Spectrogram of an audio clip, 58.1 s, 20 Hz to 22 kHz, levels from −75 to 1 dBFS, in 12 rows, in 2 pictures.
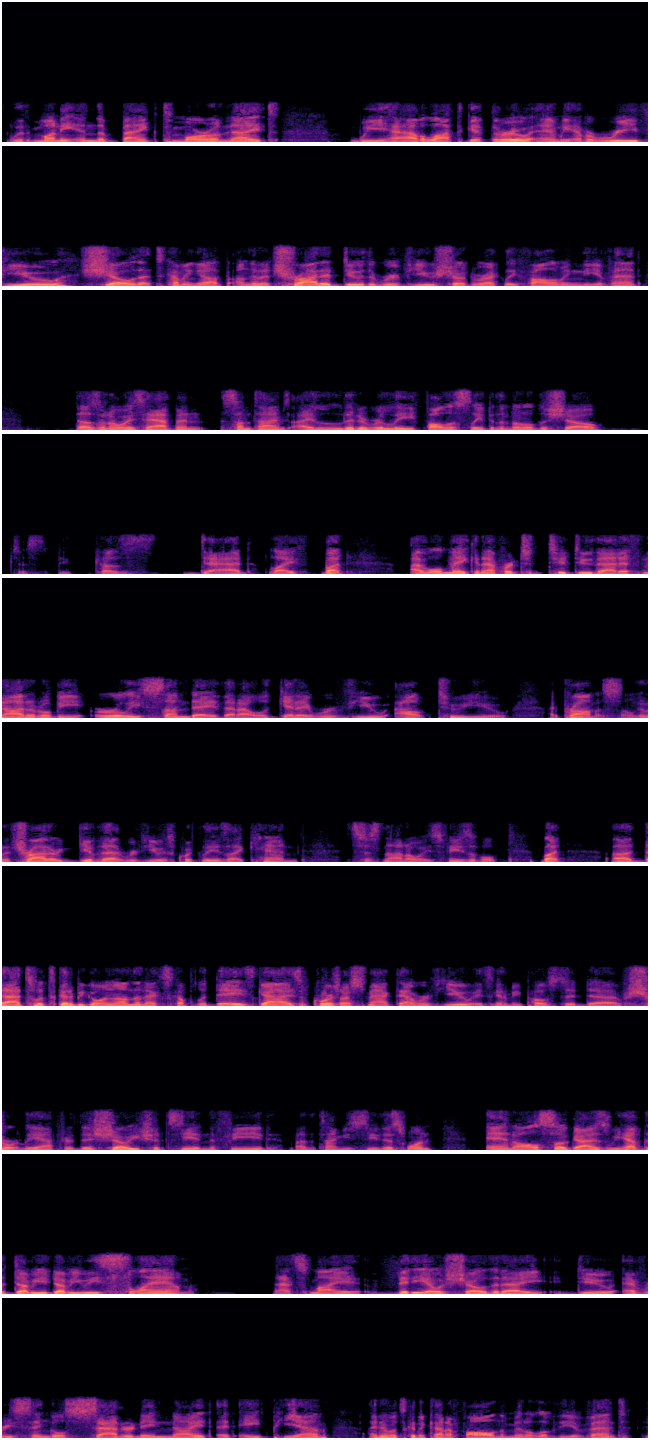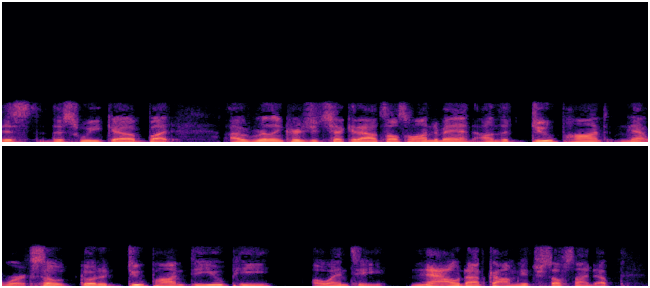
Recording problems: high frequencies cut off; noticeable; nothing above 6 kHz
garbled, watery; slightly

